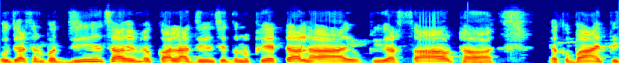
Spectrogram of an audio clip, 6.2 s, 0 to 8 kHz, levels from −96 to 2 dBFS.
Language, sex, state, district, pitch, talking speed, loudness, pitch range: Hindi, female, Bihar, Sitamarhi, 200 Hz, 195 wpm, -14 LUFS, 195-210 Hz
